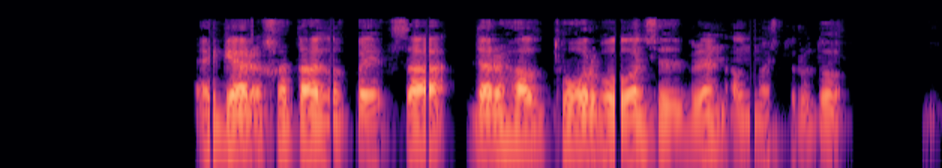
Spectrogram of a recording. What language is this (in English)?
Uyghur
